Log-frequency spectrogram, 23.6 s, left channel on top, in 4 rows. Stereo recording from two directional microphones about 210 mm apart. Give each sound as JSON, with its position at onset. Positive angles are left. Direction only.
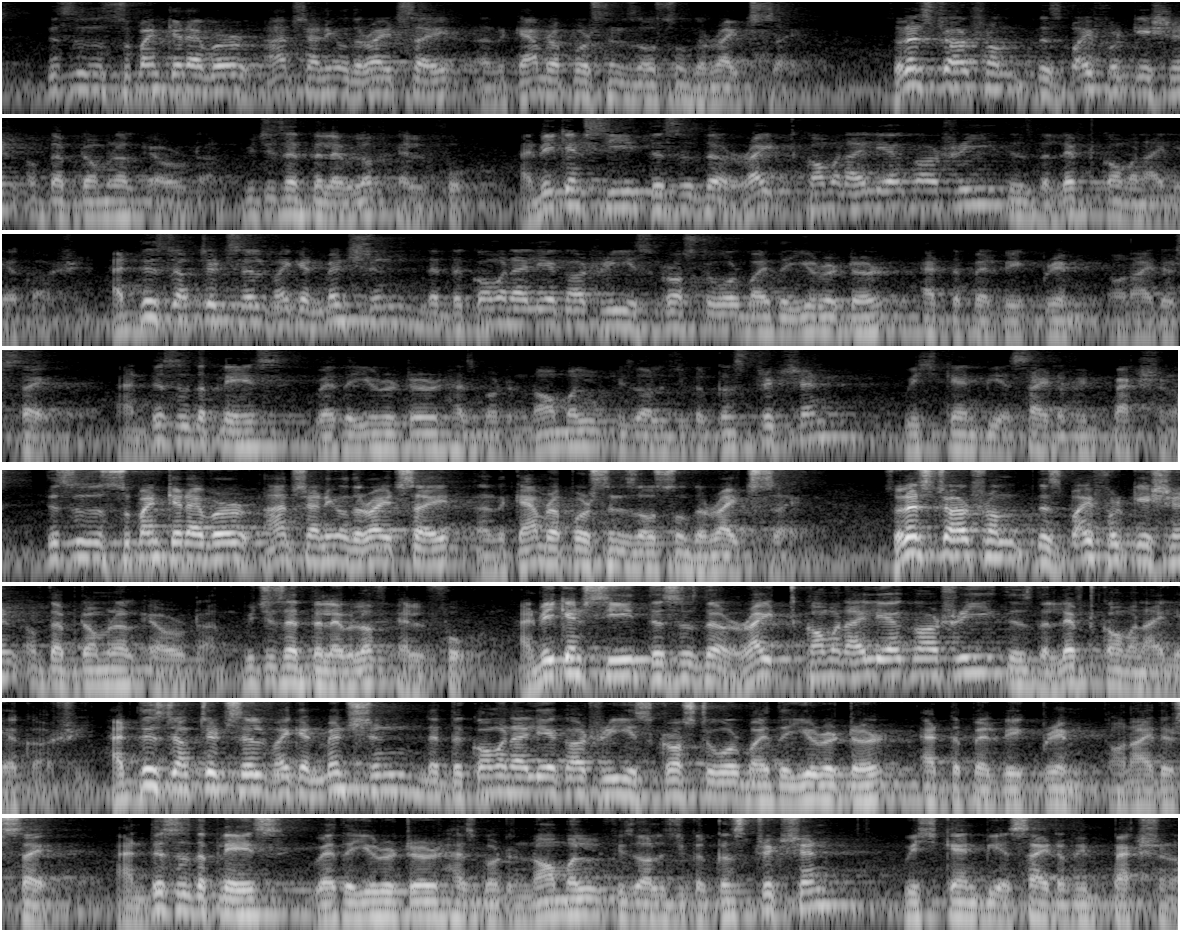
{"t": 0.2, "sound": "a man's voice", "side_deg": -40}
{"t": 4.5, "sound": "a man's voice", "side_deg": -50}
